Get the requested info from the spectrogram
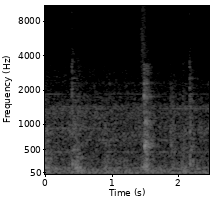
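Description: Near silence with two faint, short knocks about a second apart.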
